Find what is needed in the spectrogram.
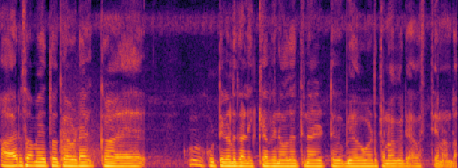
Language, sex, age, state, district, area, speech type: Malayalam, male, 18-30, Kerala, Kozhikode, rural, spontaneous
